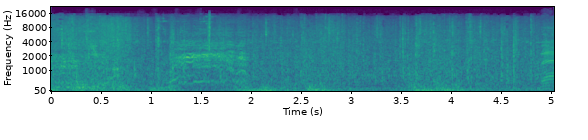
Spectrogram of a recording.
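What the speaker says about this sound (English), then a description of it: "Who's a good horse? You are." A horse in the video game Assassin's Creed Syndicate whinnies with a shaky, rising-and-falling neigh, followed by hoof clip-clops and snorts, all fairly close.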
